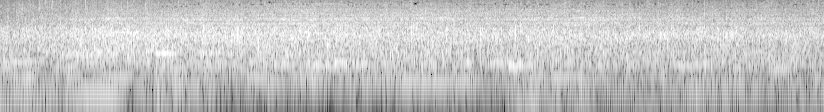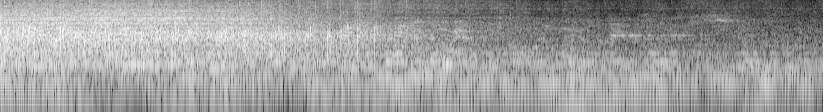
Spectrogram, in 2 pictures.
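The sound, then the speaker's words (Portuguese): An audience claps loudly and steadily for about twelve seconds, giving applause to Jesus, over sustained keyboard chords, then the applause thins and fades while the music carries on. “Dê um forte aplauso a Jesus nesse lugar.”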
